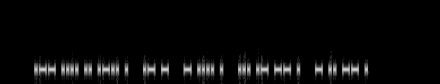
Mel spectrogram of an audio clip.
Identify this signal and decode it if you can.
Morse code, heard as a keyed tone, about 52 wpm, 700 Hz. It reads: WHILE AT THE SAME TIME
